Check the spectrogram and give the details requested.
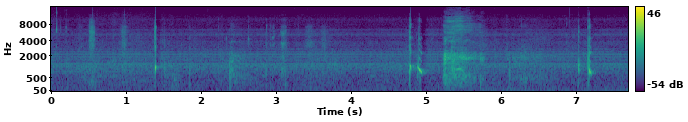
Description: My little 1 week old daughter with the hiccups and when you put a finger in her mouth, it gets louder and more high pitched :)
